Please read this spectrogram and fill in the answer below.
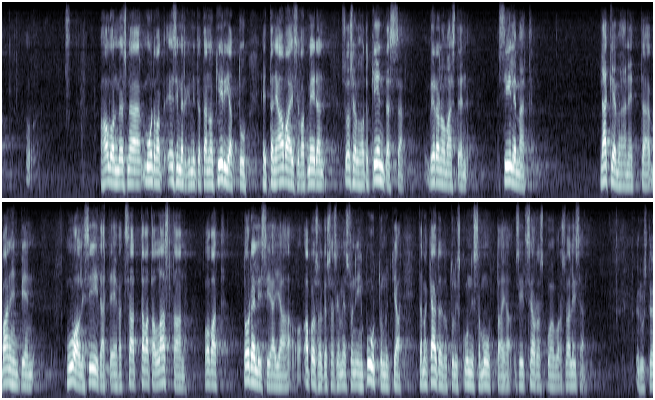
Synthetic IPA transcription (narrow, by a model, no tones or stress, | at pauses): hɑluɑnmyøsnæːmuːt̪ɑmɑt̪esimerkit̪mit̪kæt̪æːnoŋkirjɑt̪ːuet̪ːæneɑʋɑisiʋɑt̪meiɾænsosiɑlihuot̪okent̪æsːæ̰ | ʋirɑnomɑist̪ḛn | silmæt̪ | nækemæːnet̪ːæ̰ʋɑnhempien | huɑlisiːt̪æet̪ːæeehiʋæt̪sɑːt̪t̪ɑʋɑt̪ɑllɑst̪ɑːn | ʔoʋɑt̪ | t̪odelːisiɑjɑ̰ɑposoikeusɑsiɑmesːonniːhimpuːt̪ːunut̪jɑt̪æmækæyt̪ænt̪øt̪uliskunːisːɑmuːt̪ːɑ̰ːjɑ̰siːt̪seurɑspuheʋuorosʋɑlisæ̰ | eust̪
